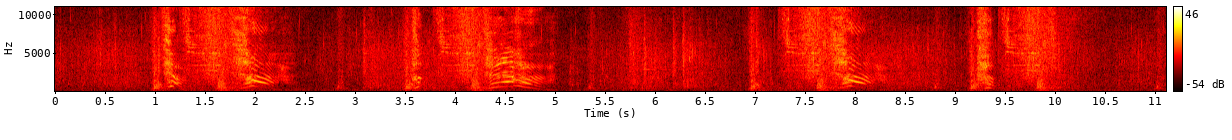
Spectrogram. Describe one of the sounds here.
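A sword swings and whooshes with bright magical chimes.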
